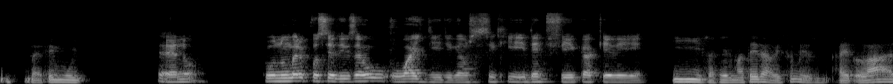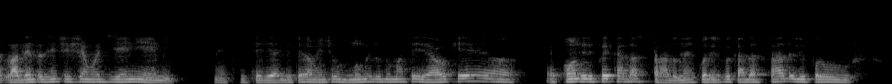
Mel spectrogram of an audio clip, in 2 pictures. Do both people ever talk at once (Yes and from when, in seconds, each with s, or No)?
No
